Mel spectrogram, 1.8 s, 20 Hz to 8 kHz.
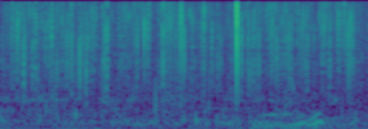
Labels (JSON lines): {"label": "biophony, cascading saw", "recorder": "SoundTrap 600 or HydroMoth"}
